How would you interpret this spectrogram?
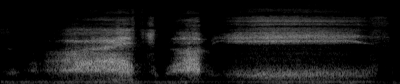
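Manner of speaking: slow, drawn-out ghostly whisper; very slow mystical whisper; eerie whisper. Acted. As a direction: breathe it like a voice in his head. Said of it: "speaking to him through his mind".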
